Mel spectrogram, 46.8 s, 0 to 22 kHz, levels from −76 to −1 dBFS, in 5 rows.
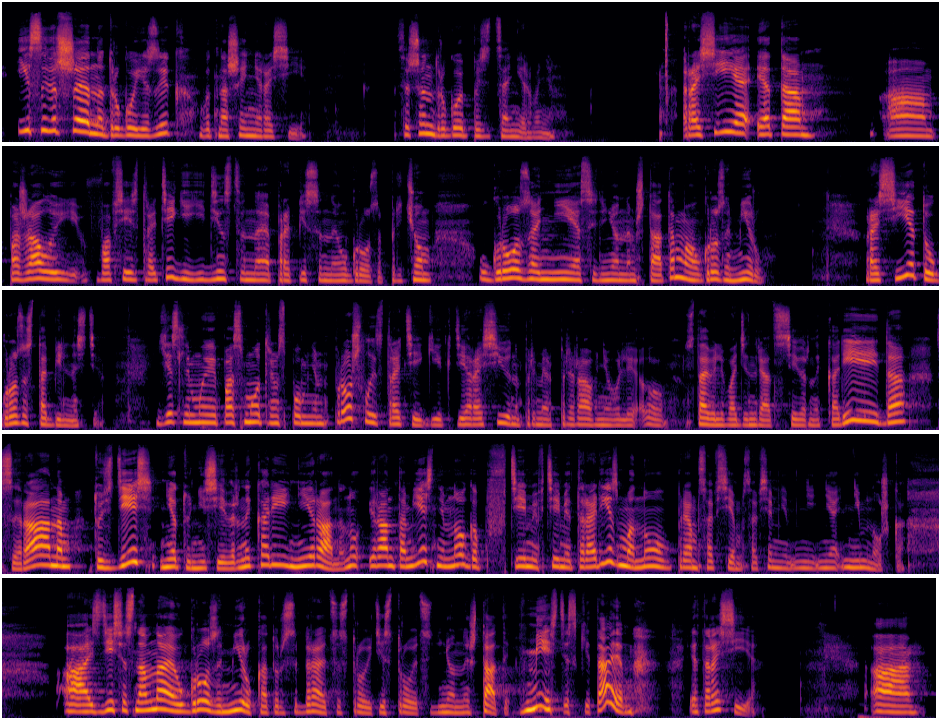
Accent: native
